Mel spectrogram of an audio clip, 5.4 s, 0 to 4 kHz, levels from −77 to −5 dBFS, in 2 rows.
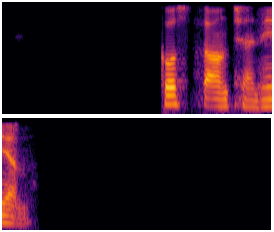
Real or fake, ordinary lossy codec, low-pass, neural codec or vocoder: fake; AAC, 24 kbps; 3.6 kHz; codec, 16 kHz, 0.3 kbps, FocalCodec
